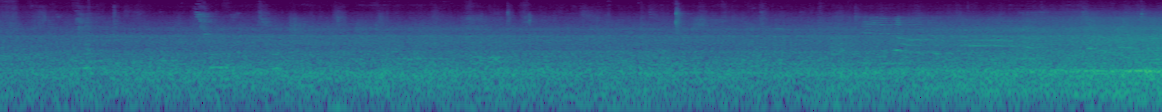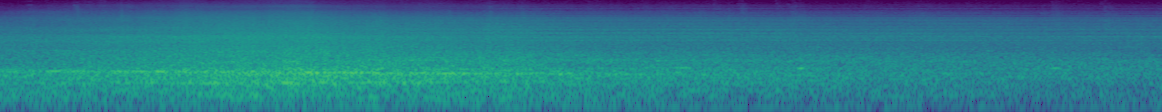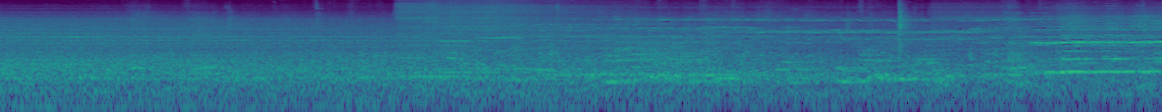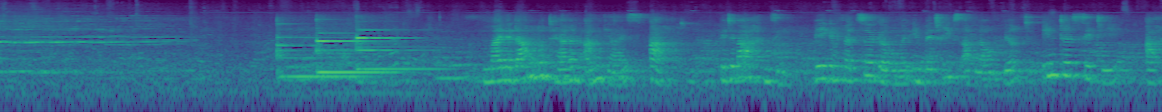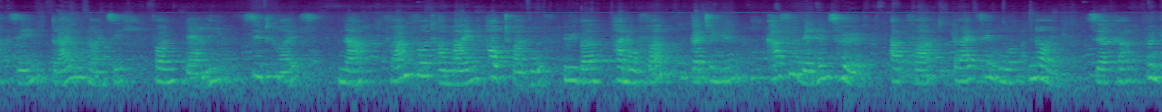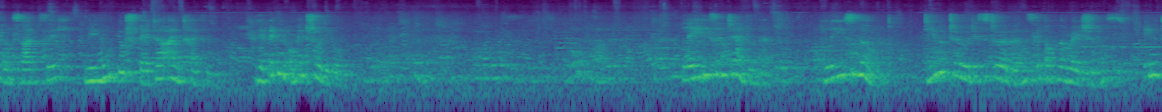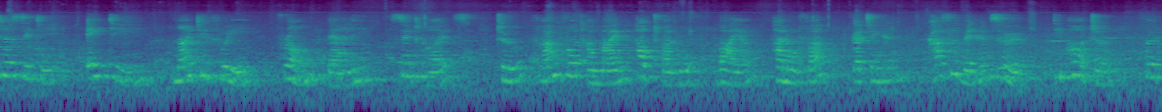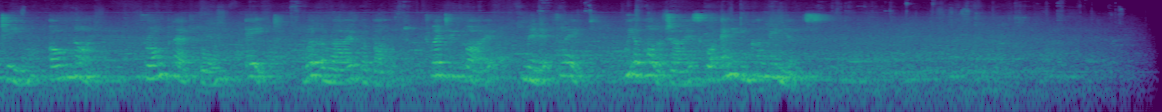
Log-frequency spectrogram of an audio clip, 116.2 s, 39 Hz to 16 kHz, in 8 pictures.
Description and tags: Arriving and departing trains and announcements at Berlin main station, lower deck. Zoom H2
